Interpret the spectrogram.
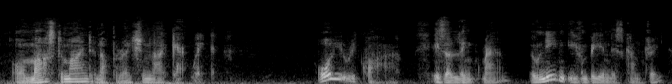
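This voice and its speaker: In a radio crime drama, an actor plays a sharp, world-weary police detective. His husky male voice sits lowish, and he explains things deliberately in a heavily acted performance.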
